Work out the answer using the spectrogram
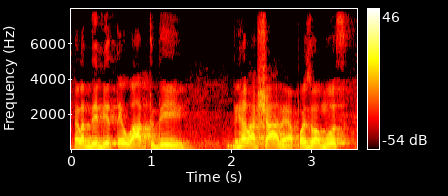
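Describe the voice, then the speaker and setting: A man's voice: fairly high pitch, a little fast, highs cut off, noisy background. Chatty man in an echoey room. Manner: chatty, laughs often, repeats words. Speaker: network marketing mentor. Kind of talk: casual anecdote telling.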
